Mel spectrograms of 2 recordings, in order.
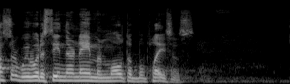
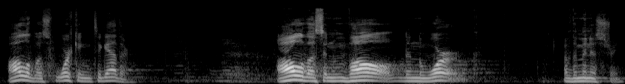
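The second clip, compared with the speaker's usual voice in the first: lower, softer, with weighty pauses; hushed, earnest preaching; 4 semitones lower, 4 dB quieter than usual. Acted. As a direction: let the key point land quietly. Hushed sermon point after loud build.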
